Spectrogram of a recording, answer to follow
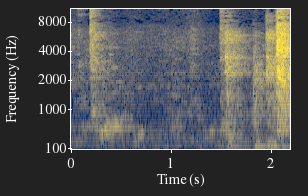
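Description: Mediclinics Speedflow Plus stainless-steel hand dryer starting up about one and a half seconds in, a rising rush of air.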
